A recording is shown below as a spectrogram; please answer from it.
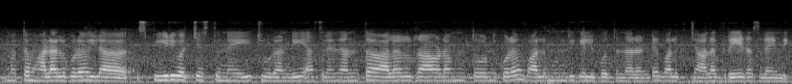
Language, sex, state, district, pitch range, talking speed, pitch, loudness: Telugu, female, Andhra Pradesh, Srikakulam, 170-180 Hz, 135 wpm, 175 Hz, -19 LUFS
